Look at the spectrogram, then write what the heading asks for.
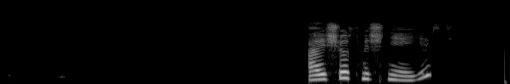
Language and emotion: Russian, positive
